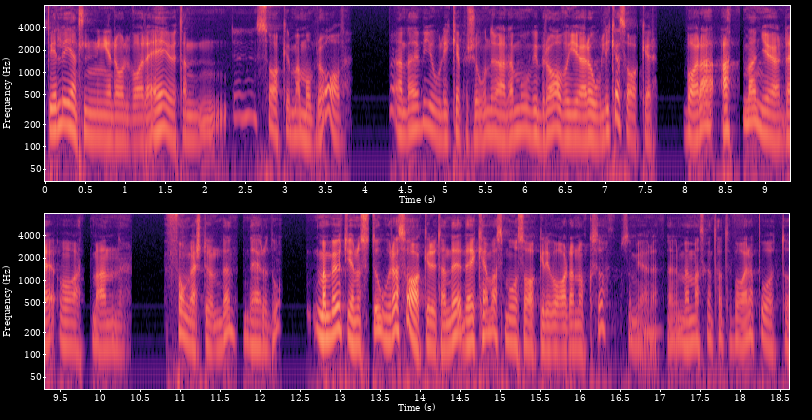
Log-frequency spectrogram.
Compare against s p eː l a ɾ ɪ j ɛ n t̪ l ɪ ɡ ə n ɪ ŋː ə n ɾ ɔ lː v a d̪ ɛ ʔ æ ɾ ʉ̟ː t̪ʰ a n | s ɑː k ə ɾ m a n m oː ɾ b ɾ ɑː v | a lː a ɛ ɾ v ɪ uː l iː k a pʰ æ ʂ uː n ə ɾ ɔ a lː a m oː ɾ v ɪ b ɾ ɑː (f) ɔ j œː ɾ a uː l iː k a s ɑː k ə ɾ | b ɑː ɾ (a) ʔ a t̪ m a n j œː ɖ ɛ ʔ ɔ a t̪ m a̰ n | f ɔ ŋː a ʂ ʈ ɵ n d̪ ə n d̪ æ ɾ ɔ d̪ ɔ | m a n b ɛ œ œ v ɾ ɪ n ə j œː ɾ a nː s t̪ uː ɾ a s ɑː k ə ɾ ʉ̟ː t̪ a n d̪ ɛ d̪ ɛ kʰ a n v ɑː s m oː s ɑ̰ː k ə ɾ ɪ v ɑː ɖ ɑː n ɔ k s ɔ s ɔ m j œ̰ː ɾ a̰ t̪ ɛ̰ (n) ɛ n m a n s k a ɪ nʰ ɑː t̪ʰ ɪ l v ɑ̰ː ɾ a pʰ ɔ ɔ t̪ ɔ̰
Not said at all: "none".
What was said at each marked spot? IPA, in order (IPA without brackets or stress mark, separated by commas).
v, a, m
